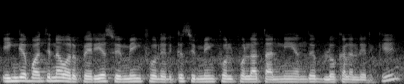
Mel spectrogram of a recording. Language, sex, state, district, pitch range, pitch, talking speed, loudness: Tamil, male, Tamil Nadu, Chennai, 125-145 Hz, 130 Hz, 225 wpm, -14 LUFS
